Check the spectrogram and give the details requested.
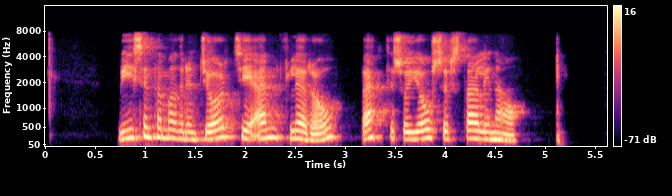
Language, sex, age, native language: Icelandic, female, 50-59, Icelandic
